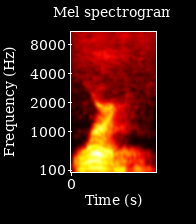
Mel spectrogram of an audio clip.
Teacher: o r do inglês ele é um R retroflexo ele faz aquela curva lá na língua é como se fosse o r do paulista aquela pessoa lá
